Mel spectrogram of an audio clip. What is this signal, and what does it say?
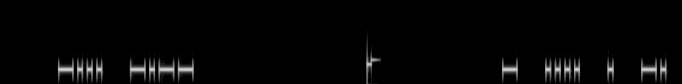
Morse code, heard as a keyed tone, about 25 wpm, spaced as for 18 wpm, 700 Hz. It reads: BY THEN
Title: 2x Character Spacing - Top 100 Words - 25wpm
